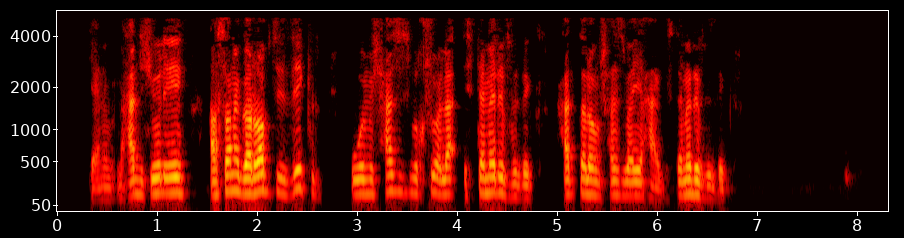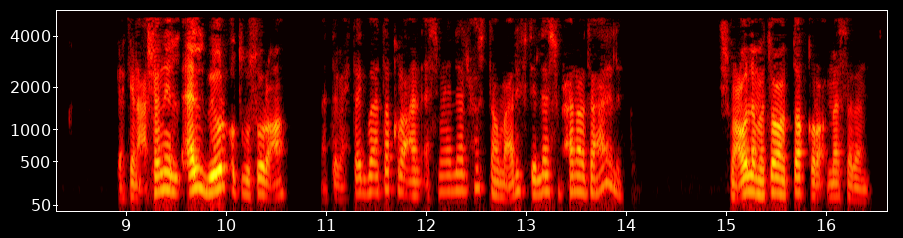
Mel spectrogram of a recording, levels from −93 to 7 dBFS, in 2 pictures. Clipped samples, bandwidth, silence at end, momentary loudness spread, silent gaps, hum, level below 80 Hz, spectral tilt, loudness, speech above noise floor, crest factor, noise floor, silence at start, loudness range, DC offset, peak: under 0.1%; 5.2 kHz; 0.2 s; 17 LU; none; none; -76 dBFS; -5 dB/octave; -32 LUFS; over 58 dB; 26 dB; under -90 dBFS; 0.35 s; 10 LU; under 0.1%; -8 dBFS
